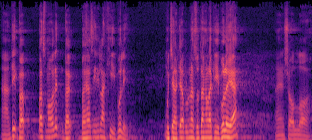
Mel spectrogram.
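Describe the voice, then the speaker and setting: A man's voice: on the high side, brisk. A man with a Javanese accent preaching a sermon, acting out little scenes and asking the crowd questions. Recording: long reverb of a hall.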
